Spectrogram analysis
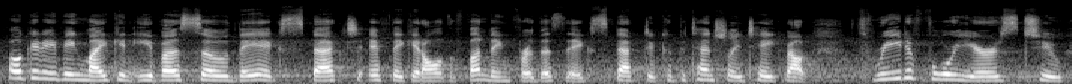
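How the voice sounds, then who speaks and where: A young woman delivers a live television news report. Her voice sits at a middle pitch and her delivery halts a little. Faint location noise surrounds her. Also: a little fast, hardly any pauses. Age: young adult. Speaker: news correspondent. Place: large stone rotunda. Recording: noisy live location sound.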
